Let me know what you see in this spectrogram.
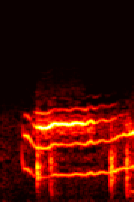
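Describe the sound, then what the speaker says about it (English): A tortoiseshell cat gives one long, loud, clear meow close by, steady and drawn out, with a few faint thumps underneath and no talk. "Just about the most beautiful tortoiseshell cat I've ever seen."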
